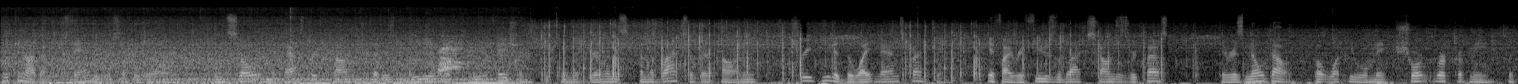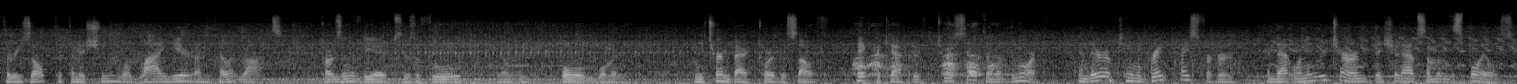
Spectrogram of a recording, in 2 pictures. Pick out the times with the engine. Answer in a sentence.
The engine can be heard from 0.0 to 5.3 s and from 15.8 to 30.3 s.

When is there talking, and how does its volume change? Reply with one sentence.
The talking can be heard from 0.0 to 30.3 s, at a steady volume.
